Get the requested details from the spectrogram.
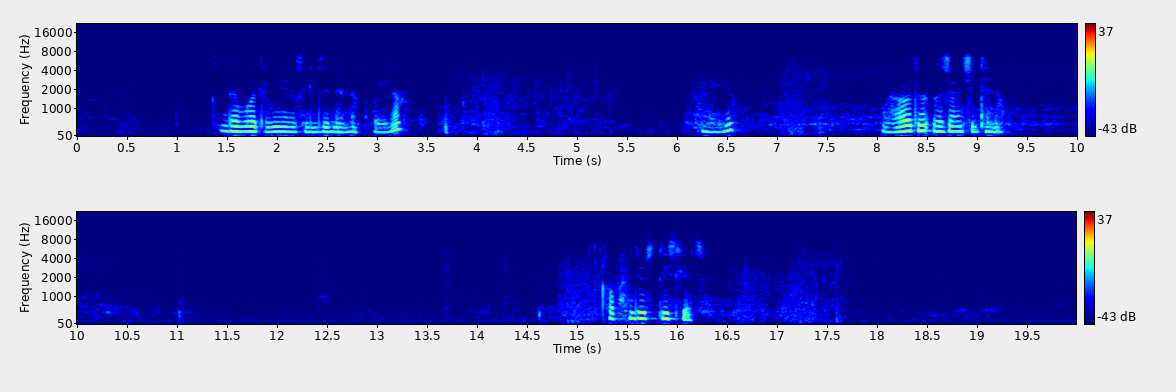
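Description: Thread rustles softly as it is pulled through fabric.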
